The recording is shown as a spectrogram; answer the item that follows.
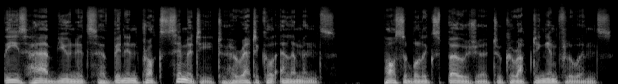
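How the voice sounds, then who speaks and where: Man playing female warrior-zealot commander, stern, cold, commanding, very low voice, dark audio story. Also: a little fast, no room sound, studio quality.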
